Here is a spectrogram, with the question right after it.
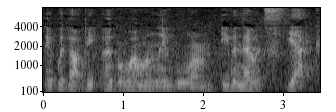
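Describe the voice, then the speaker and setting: Audible room echo surrounds a woman speaking fairly slowly in a very deep, low pitch with monotone, flat intonation. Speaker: yarn seller and craft vlogger. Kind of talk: casual chat. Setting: livestream.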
